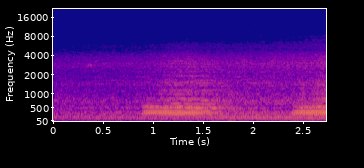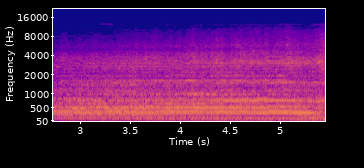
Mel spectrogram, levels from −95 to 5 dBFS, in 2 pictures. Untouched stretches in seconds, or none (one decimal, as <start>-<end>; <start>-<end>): 0.0-3.3; 4.9-5.5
